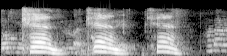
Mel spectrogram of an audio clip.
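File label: "can", spoken word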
